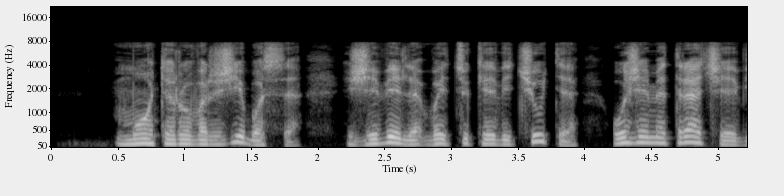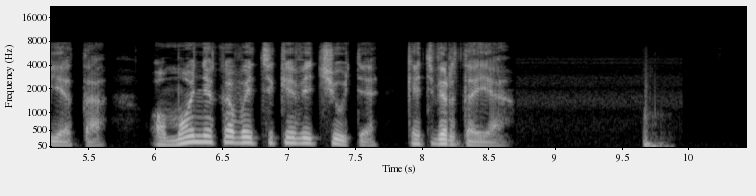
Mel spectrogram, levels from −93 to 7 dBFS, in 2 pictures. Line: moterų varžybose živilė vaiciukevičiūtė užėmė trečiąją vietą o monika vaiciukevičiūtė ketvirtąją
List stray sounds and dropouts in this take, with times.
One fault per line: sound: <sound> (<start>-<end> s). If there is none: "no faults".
sound: thud (9.6-9.9 s)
